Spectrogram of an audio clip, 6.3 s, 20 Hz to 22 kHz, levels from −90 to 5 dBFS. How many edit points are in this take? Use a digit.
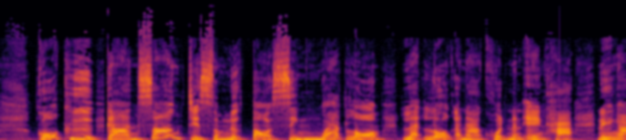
1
